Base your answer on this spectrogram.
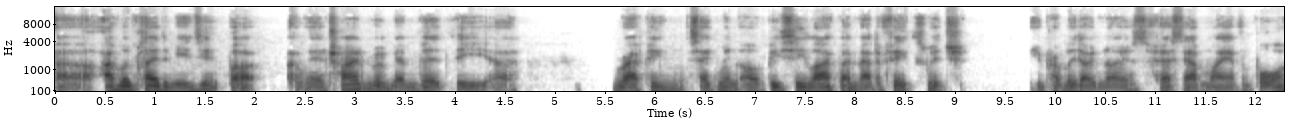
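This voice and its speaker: A man speaks with an Australian accent at a fairly low pitch. His pace is fairly slow. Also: ordinary pitch variation. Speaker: YouTuber hosting live chat stream. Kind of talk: casual live stream chat. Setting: live stream.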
